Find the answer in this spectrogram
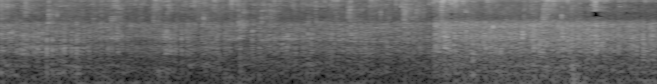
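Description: Heavy rain falling steadily, a dense patter of drops that grows louder about four seconds in.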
